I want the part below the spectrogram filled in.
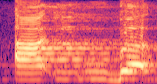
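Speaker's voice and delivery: "ba" snapped shut in the throat; hamzah stop. Shown as a demonstration. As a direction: end "ba" short on a glottal stop. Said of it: "punya syiddah".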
